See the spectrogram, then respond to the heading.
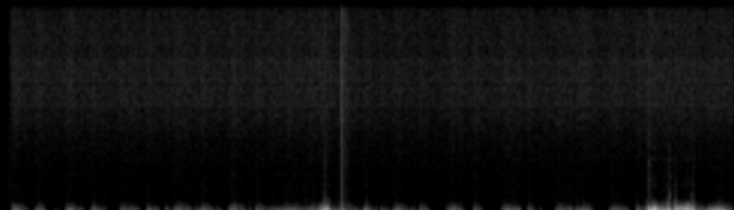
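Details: Heart racing after being surprised a lot: fast, regular low thumps with a louder burst near the end; rapid heartbeat, tachycardia.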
